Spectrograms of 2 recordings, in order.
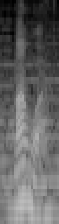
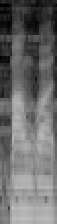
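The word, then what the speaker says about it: manhwa: else oh oh mangwa yeah mangwa m m a n h w a that's how I pronounce it I don't know how other people pronounce it but yes yep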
